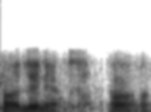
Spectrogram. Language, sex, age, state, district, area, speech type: Marathi, male, 18-30, Maharashtra, Osmanabad, rural, conversation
